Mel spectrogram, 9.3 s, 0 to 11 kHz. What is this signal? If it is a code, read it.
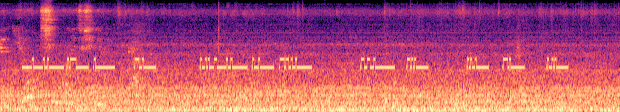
TTY/TDD text telephone tones (45.45 baud Baudot), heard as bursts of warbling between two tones, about 400 Hz shift, 1600 Hz centre, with the noise inside a subway train. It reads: 3NJV1 8RFHJ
